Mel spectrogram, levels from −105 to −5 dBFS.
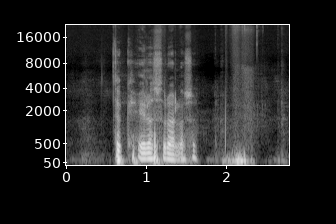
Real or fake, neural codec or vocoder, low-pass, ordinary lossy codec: fake; vocoder, 44.1 kHz, 128 mel bands every 512 samples, BigVGAN v2; none; none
